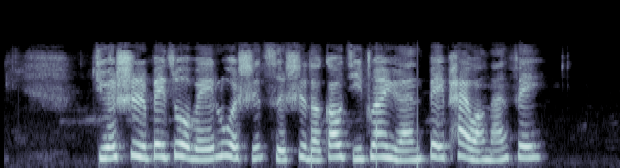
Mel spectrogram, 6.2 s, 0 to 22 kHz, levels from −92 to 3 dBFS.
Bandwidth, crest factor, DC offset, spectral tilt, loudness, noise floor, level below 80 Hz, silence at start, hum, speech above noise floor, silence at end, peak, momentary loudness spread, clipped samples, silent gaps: 7.8 kHz; 16 dB; under 0.1%; -3 dB/octave; -15 LUFS; -68 dBFS; -56 dBFS; 0.3 s; none; 53 dB; 0.8 s; -2 dBFS; 8 LU; under 0.1%; none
